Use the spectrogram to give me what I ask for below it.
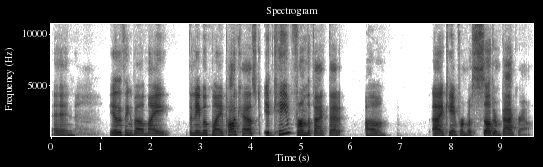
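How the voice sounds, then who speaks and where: A young woman from the American South hosting her own podcast in a casual, rambling way, pausing often and sighing. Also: mid-range voice, fairly even intonation, a bit bright. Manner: rambling, pauses often, sighs. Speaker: podcast host. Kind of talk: casual solo podcast talk.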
